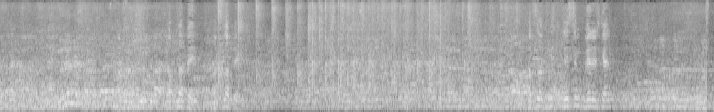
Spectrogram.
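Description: A crowd of men and women chatter in a large echoing hall.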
